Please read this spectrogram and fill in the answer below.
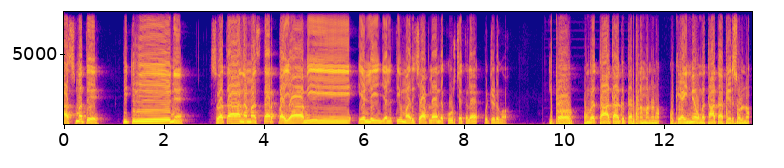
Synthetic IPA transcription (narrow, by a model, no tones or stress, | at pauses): ɐsmɐt̪ɯ | pɪt̪ɾinɯ | sʋɐt̪aːnɐmɐst̪ɐɾpɐjaːmi | ɛɭːiɛɲd͡ʒɛlɐt̪ːijʊ̃mɐɾɯt͡ʃːaːpɪlɐɐnd̪ɐkuːɾt͡ʃːɐt̪ːɪlɐʋɪʈːɯɽɯŋɡõ̰ː | ɪpːoːʊŋɡɐt̪aːt̪aːkːɯt̪ɐɾpɐnɐmpɐɳːɐɳʊ̃ | o̰ːkeːjaːɪnmeːʊŋɡɐt̪aːt̪aːpeːɾsɔlːɐnʊ̰̃ː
